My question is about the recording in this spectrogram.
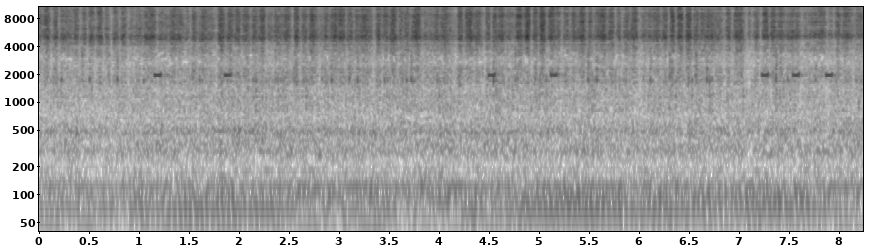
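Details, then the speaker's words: Pressure canner canning ground beef under 1,000 ft elevation with a 10 lb weighted gauge: steady steam hiss with the weight rocking in a loose, even rhythm. Normal full pressure, the point to start the timer. "All right, so our weighted gauge is now rocking. So when it looks and sounds like this, you're going to set your timer."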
